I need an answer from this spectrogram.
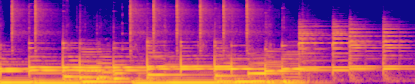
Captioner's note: stove igniting; quirky tropical music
